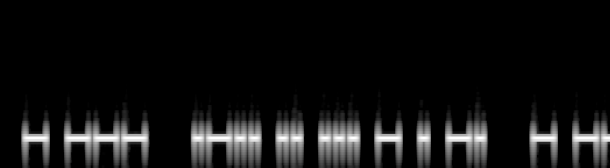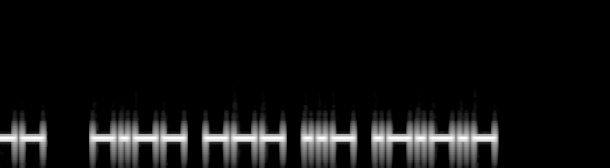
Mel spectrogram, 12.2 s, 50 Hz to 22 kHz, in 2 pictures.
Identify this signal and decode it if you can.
Morse code, heard as a keyed tone, about 17 wpm, 700 Hz. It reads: TO LISTEN TO YOU.
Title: Sentences from Top 1600 Words 17wpm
